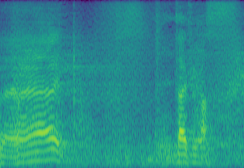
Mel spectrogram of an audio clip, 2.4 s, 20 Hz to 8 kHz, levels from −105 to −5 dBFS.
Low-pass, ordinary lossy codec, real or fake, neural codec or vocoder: none; none; fake; codec, 16 kHz, 0.5 kbps, FunCodec, trained on Chinese and English, 25 frames a second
